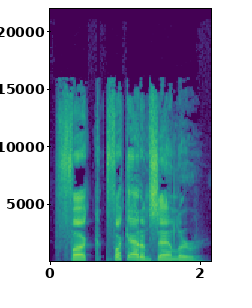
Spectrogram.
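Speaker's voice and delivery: a sudden loud cursing burst; loud outburst. Real, not acted. Cohost ranting about Adam Sandler, loud outburst. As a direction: blurt it out loud and high.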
